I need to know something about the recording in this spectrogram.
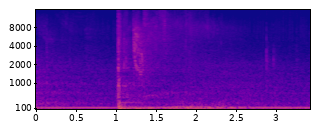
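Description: An electrified blade crackles and buzzes as it strikes.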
